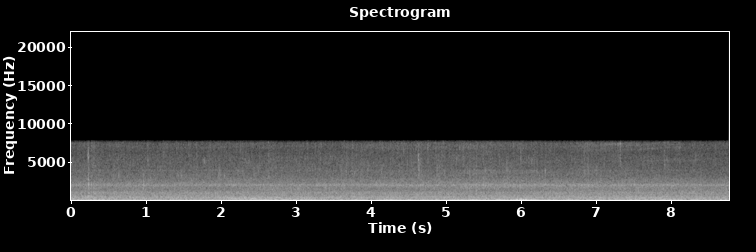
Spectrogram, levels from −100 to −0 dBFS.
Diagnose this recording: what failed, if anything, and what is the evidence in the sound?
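Sample-rate conversion stage: resampler restarted on every block. A 50 Hz buzz runs throughout but only with sound present, unlike mains hum. Each 20 ms block's edges, converted independently from 24 kHz to 16 kHz, carry errors.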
